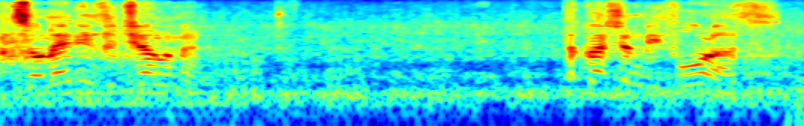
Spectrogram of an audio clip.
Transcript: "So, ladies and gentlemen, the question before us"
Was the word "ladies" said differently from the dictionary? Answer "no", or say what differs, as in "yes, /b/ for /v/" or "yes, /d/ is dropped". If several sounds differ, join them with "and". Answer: no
